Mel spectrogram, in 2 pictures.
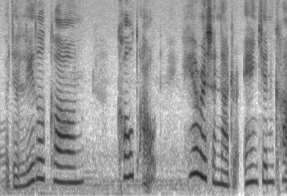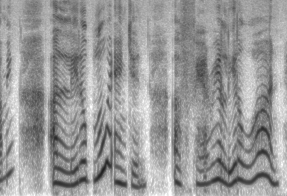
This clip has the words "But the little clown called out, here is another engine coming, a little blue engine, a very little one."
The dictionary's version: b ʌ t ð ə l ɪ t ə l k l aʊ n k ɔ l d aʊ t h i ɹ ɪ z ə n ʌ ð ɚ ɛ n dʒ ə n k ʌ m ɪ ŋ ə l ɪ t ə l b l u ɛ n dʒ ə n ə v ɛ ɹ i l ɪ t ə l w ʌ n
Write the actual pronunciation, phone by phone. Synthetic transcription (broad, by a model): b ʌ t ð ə l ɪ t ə l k aʊ n k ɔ l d aʊ t h i ɹ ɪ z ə n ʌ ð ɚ ɛ n dʒ ə n k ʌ m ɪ ŋ ə l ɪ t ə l b l u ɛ n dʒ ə n ə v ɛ ɹ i l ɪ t l w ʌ n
